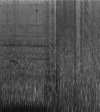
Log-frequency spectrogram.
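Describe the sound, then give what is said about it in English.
A Tiger tank's heavy gun fires, giving a short, booming blast about midway through, followed by a second burst over a low rumbling background. “As the Tiger's heavy gun swivels toward them, Mellish and Henderson scramble.”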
